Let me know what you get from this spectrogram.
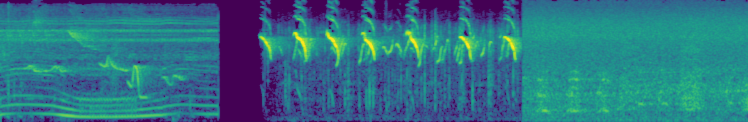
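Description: Young chicks peeping: about eight loud, high, falling peeps, roughly three a second, from about three to five seconds in. Before them comes a low, wavering hoot-like call lasting about two seconds; after them only a faint hiss.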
